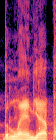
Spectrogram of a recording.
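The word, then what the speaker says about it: lagniappe: The land yap portion of the podcast. – That's right. You said it right.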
